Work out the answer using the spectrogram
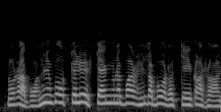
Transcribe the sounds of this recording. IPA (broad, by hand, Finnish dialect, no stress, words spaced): no rɑpoɑmineŋ ku otːi lyhteːŋ kun ne pɑrsiltɑ puotetːiː kɑsɑː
